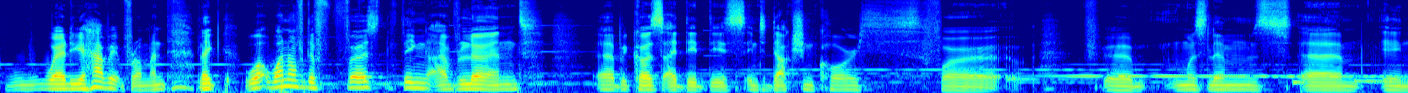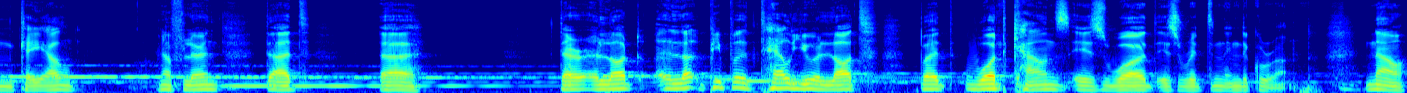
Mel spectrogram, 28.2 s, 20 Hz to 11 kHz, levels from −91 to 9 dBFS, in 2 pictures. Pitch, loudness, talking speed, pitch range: 115 Hz, -33 LUFS, 115 wpm, 100-150 Hz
